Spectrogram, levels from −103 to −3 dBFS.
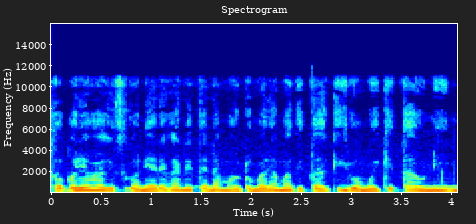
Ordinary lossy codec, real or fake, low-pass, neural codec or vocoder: AAC, 64 kbps; real; 10.8 kHz; none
